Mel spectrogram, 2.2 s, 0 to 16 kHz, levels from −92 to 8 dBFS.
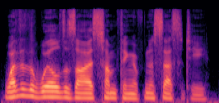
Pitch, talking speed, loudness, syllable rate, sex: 140 Hz, 190 wpm, -17 LUFS, 7.2 syllables/s, male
